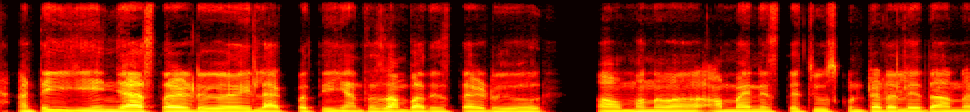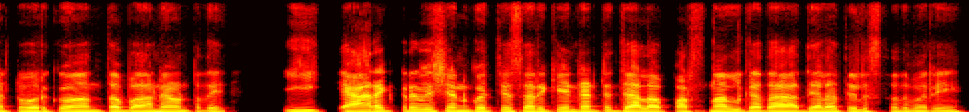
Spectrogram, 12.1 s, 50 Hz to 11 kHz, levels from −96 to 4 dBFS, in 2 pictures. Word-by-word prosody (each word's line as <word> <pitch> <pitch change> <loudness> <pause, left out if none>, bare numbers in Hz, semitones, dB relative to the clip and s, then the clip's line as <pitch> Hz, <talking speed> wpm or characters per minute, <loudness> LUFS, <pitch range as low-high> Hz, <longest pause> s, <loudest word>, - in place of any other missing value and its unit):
అంటే 130 +5 0 0.3
ఏం 140 +2 +2
జేస్తాడు? 145 -2 +5 0.3
లేకపోతే 120 +2 -1 0.2
ఎంత 115 +5 -5
సంపాదిస్తాడు? 130 -2 0 0.6
మా 125 - +3
అమ్మనా 130 +3 +1 0.4
అమ్మాయినిస్తే 140 +1 -1
చూసుకుంటాడా 135 0 -1
లేదా 130 +2 +1
అన్నట్టు 130 +1 -4
వరకు 130 +3 -2
అంతా 125 +3 -1
బానే 125 +4 +1
ఉంటది. 115 +2 -7 0.5
ఈ - - 0 0.2
క్యారెక్టర్ 170 +7 +2
విషయానికొచ్చేసరికేంటంటే, 165 -1 -1
చాలా 145 0 +5
పర్సనల్ 140 +5 -1
గదా! 125 +2 +2
అదెలా 135 +5 0
తెలుస్తది 135 -3 -6
మరి? 115 +1 -5
135 Hz, 125 wpm, -22 LUFS, 125-150 Hz, 0.6 s, జేస్తాడు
